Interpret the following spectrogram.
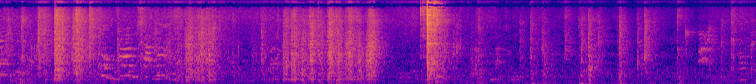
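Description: Faint voices in the background with scattered knocks and clatters, as of household activity in a kitchen; one sharp knock about eight and a half seconds in is the loudest sound.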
